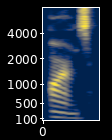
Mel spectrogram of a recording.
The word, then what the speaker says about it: arms: But, when I say arms is really, I pronounce that S or that voiced S very quickly, arms. Okay. Mm-hmm. So even though it may sound like it's a S sound, it's not, it's a Z, arms.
